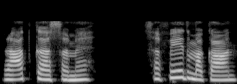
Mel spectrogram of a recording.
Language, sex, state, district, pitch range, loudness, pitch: Hindi, female, Uttarakhand, Uttarkashi, 210-250 Hz, -16 LUFS, 225 Hz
